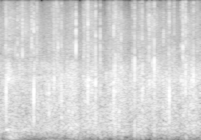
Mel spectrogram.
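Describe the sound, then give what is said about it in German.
An audience applauds steadily for a woman who has just completed a climb in a harness, a dense wash of many hands clapping at once with scattered sharper claps standing out, sustained and fairly loud throughout. “das ist Ihr Applaus, sensationell gemacht.”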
